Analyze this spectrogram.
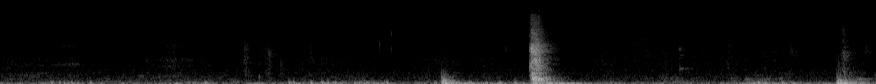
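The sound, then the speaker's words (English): A locked door being opened: a few sharp metallic clicks and clunks of a latch, one loud bang in the middle and another near the end. “can you help those door open? There is some bottom, there is locked.”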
